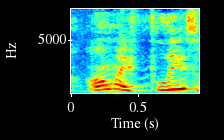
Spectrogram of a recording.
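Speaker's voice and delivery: high, loud wail from a worried mama; swooping, panicky exclamation. A narrator's reading. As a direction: cry out in alarm. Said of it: "wailed Mama Junebug Jones".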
